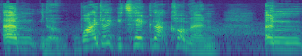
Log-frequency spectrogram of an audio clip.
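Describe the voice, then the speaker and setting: A woman's medium-pitched voice is heard through noticeable background noise. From northern England, Hull, Yorkshire. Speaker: tarot reader. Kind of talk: live-streamed tarot reading. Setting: live stream. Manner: casual, with filler words.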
